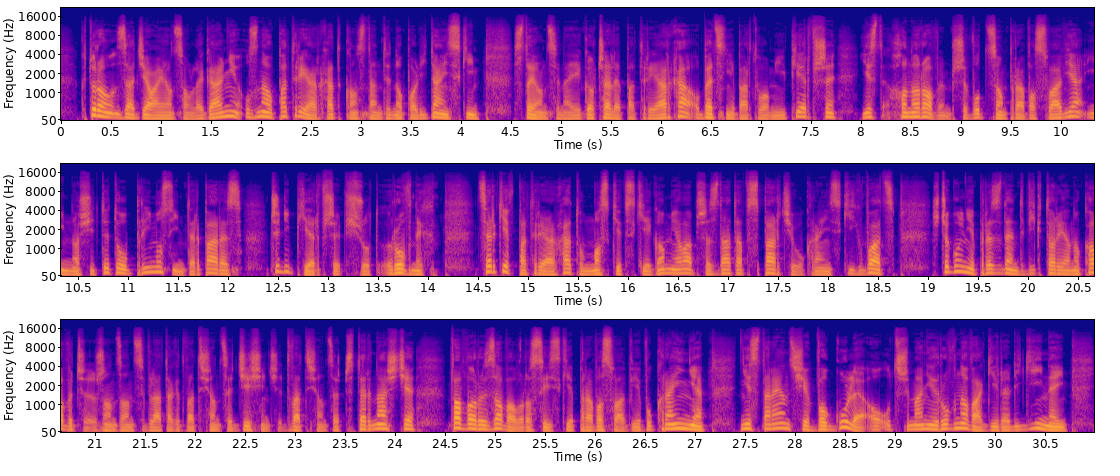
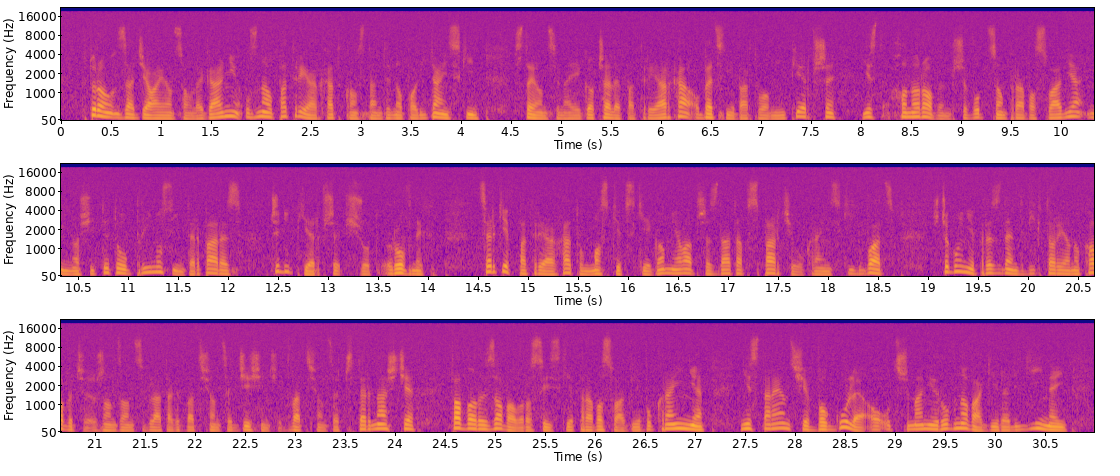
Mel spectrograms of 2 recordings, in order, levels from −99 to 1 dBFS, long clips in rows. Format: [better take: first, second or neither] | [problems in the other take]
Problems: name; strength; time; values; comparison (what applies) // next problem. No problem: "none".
first | hiss; noticeable; throughout; 10 dB below the speech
